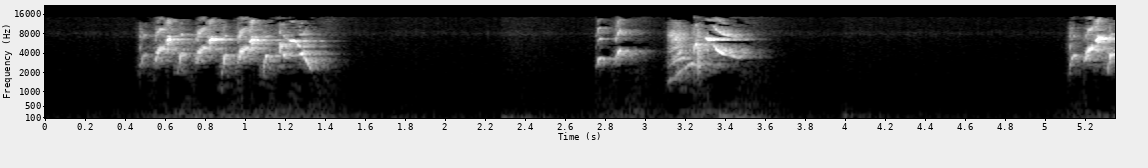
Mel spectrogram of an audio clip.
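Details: European goldfinch singing a clean song style, recorded for training other birds to learn; three bursts of bright, high twittering notes, the first longest, separated by short silences.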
